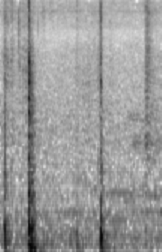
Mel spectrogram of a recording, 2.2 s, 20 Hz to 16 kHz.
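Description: Side mirror of a 2017 Mitsubishi Outlander being folded by hand, clacking on its hinge: two sharp clacks about a second apart, the first the louder.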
